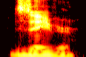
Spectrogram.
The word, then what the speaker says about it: Xavier: You pronounce that school how? Xavier.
